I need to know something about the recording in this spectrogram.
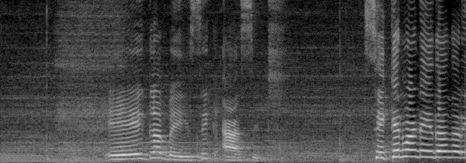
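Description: A young woman speaks clearly, as if explaining.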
